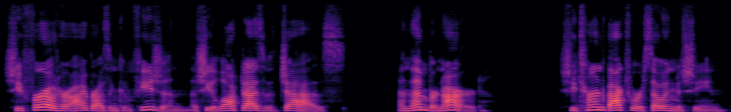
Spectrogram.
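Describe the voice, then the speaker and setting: A woman reading a children's story as an audiobook narrator, with clear phrasing and expressive delivery. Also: mid-range voice, normal speed.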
